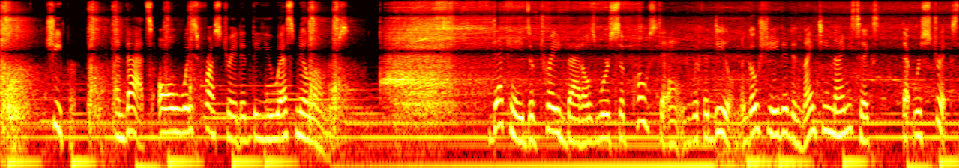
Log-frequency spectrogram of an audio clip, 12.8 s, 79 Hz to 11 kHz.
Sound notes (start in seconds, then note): 5.0 buzzing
